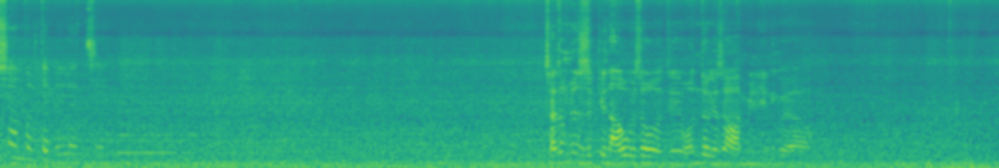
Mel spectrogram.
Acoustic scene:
car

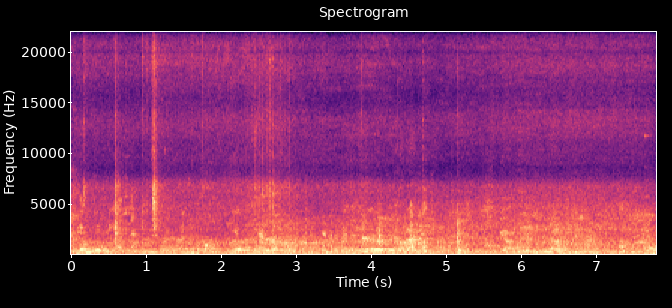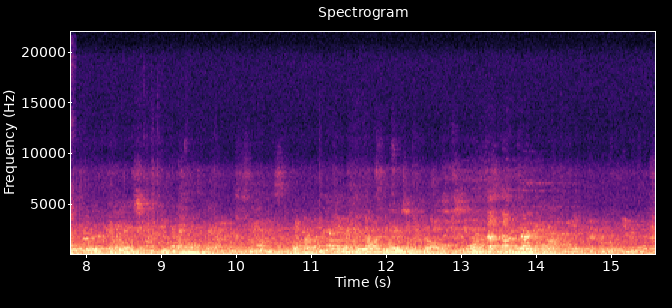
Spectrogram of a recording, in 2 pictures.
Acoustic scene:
crowded indoor space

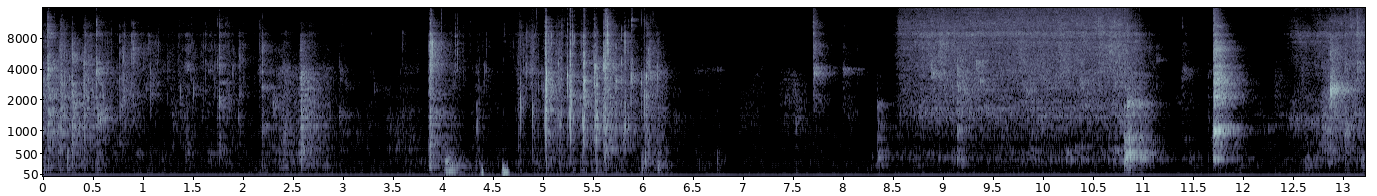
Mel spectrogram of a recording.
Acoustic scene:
restroom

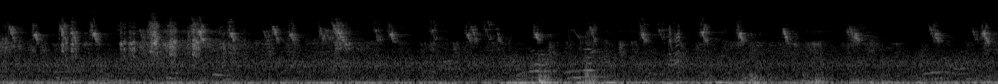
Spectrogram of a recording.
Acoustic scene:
park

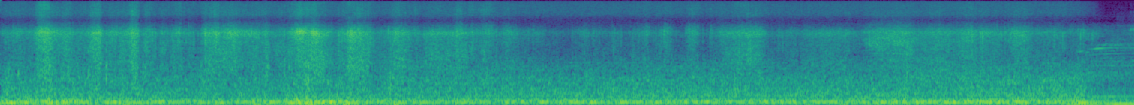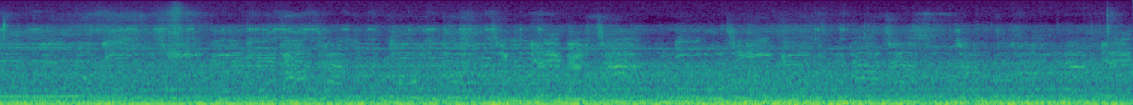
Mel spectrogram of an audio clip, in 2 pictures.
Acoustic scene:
car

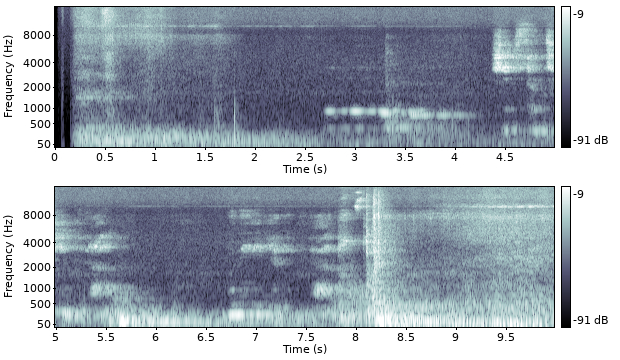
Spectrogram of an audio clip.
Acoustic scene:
elevator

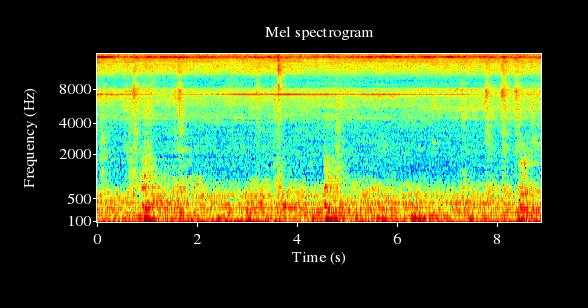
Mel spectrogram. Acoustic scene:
elevator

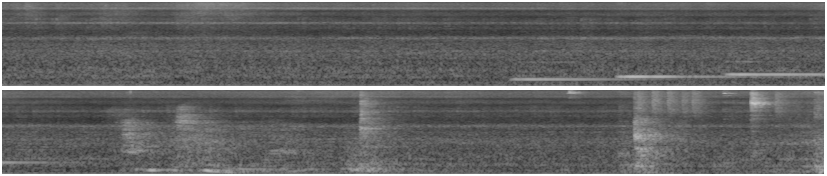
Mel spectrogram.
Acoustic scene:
elevator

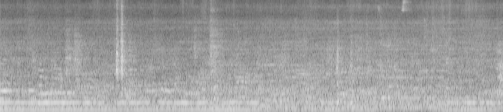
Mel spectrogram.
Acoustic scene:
restaurant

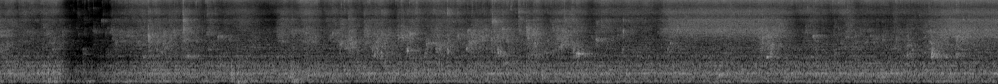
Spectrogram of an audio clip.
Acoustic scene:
restroom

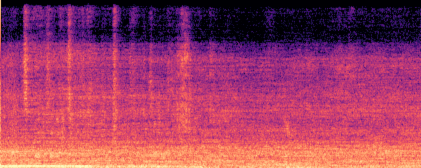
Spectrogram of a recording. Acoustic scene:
bus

